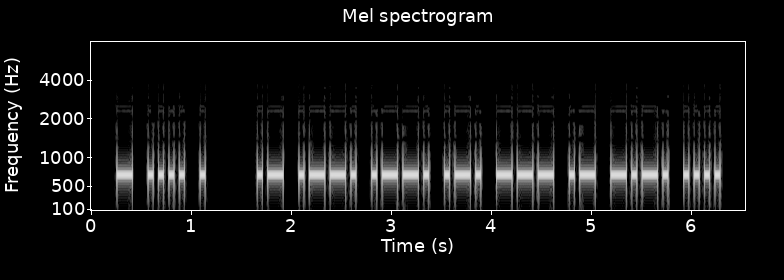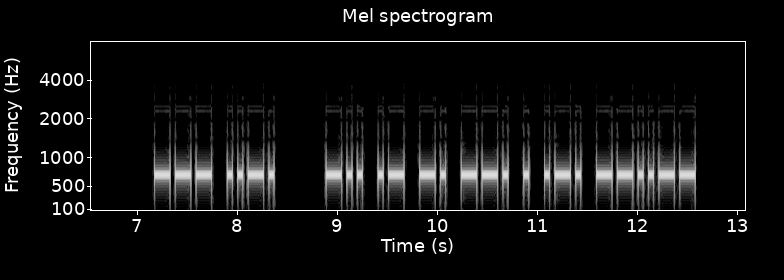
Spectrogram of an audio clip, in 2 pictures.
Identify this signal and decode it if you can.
Morse code, heard as a keyed tone, about 23 wpm, 700 Hz. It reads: THE APPROACH OF DANGER,
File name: Book One / 14-Chapter 14 - 23 WPM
